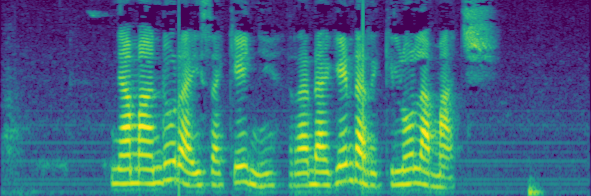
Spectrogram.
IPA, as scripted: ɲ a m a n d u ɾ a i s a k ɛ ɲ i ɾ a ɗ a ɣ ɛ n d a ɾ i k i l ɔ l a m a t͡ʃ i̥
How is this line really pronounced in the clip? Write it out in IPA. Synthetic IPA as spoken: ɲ a m a n d u ɾ a i s a k ɛ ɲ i ɾ a ɗ a ɣ ɛ n d a ɾ i k i l ɔ l a m a t͡ʃ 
